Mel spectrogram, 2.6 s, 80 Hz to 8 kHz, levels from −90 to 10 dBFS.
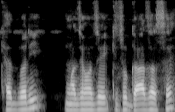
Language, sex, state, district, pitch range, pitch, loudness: Bengali, male, West Bengal, Jalpaiguri, 120-130 Hz, 125 Hz, -16 LUFS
